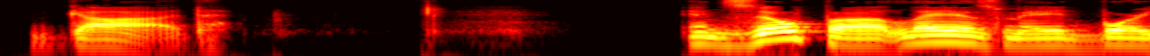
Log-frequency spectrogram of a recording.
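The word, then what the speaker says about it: Gad: to us who read English but it's actually pronounced God and Zilpah Leah's maid bore Yaakov a second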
